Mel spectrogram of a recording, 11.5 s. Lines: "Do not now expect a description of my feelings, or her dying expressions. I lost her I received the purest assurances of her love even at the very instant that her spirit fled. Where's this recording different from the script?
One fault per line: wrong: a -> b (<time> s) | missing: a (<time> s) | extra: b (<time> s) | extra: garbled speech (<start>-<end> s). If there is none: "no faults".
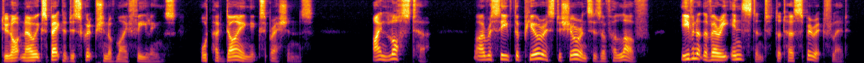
no faults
